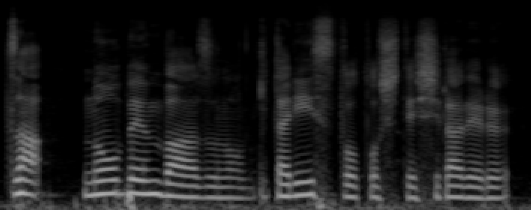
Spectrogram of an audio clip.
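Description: A woman's voice: sits low, brisk, darkish tone, clean tone. A young woman managing a label, explaining it in casual radio talk with many hesitant fillers into a handheld mic in a dim cafe studio.

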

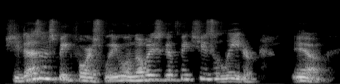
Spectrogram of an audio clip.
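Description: A woman's voice: mid-range voice, expressive, fast talker, creaky, a little mellow. An older woman, a guest on an interview show, speaks from home over a video call, with many restarts and "you know" fillers. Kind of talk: interview conversation. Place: home room with shelves.

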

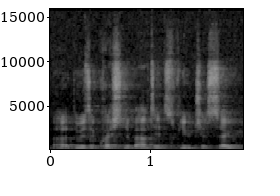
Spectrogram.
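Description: A British man in his sixties giving formal testimony to a committee as a chief executive, measured and halting with many filler sounds. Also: a bass voice, steady tone, vocal fry, darkish tone, slight background noise. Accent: British English. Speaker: chief executive answering questions. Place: large council chamber. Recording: echoey hall with faint ambience.

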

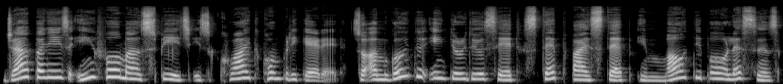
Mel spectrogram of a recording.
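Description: Woman, Japanese teacher, fairly high pitch, clear, measured, scripted online lesson. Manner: clear, measured explaining, slowing on example phrases.

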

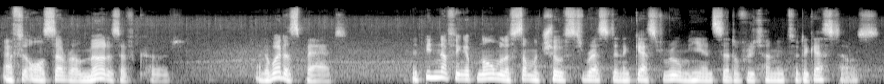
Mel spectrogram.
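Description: A woman streamer reading visual novel text aloud in an expressive storytelling style. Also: sits low, a little fast, slightly rough. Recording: game music behind the voice.

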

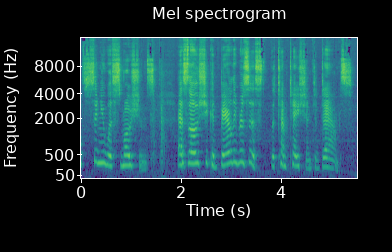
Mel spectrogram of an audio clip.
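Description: An older woman, the book's author, narrating her novel in a gentle, expressive storytelling manner at home. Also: fairly high pitch. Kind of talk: audiobook narration.

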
